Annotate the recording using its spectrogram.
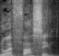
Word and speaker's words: no es fácil: Or if you're really Cuban, no es fácil. You don't pronounce the S.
